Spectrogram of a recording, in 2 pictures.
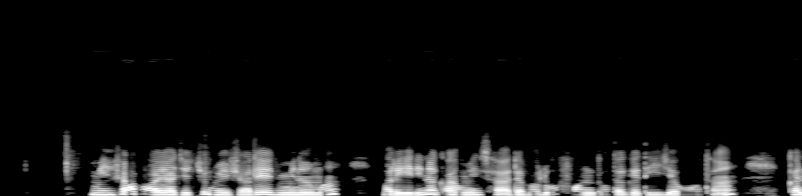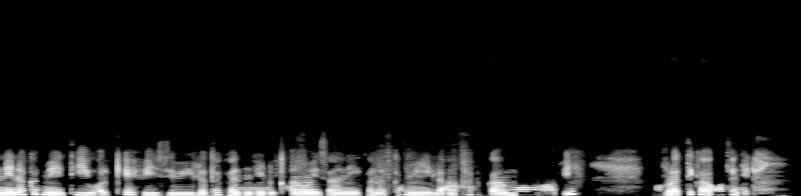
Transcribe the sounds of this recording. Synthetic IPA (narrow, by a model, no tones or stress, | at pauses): me̞ːʃaːfaːjaːd͡ʒɛt͡ʃːuːnme̞ːʃaːle̞ːɪlmɪnɐmaːbɐɾeːd̪ɪnɐkʼaːmɐɪsaːd̪ɐbɐluːfwɐnt̪oːt̪ɐɡɐt̪iːd͡ʒɐwoːt̪ʰɐ̰ʔɐŋkɐnːe̞ːnɐkːɐme̞ːt̪iːwɐɾkʼe̞ːfɪsɪwiːlɔt̪ɐkɐnːe̞ːŋkʼaːmɐɪsaːniːkɐnɐkːɐmiːlaːhɐɾkaːmoːmːaːfɪ | ɡʊrːɐt̪ːɪkaːwːɐt̪ɐnɪ̰ᶑɐ̥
